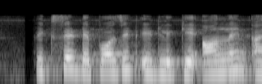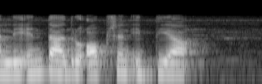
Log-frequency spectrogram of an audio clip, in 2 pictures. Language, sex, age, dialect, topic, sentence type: Kannada, female, 18-24, Coastal/Dakshin, banking, question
